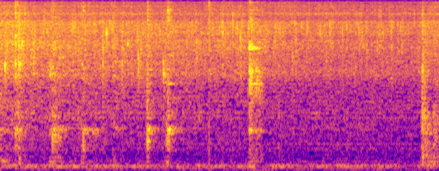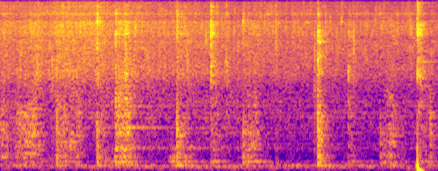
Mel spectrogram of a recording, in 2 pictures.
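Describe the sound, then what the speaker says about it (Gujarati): Onions frying in hot oil with a pinch of asafoetida, a close, steady sizzle broken by repeated scraping stir strokes and small crackles throughout, with no voices. "ચપટી હિંગ નાખીશું ડુંગળી નાખીશું"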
